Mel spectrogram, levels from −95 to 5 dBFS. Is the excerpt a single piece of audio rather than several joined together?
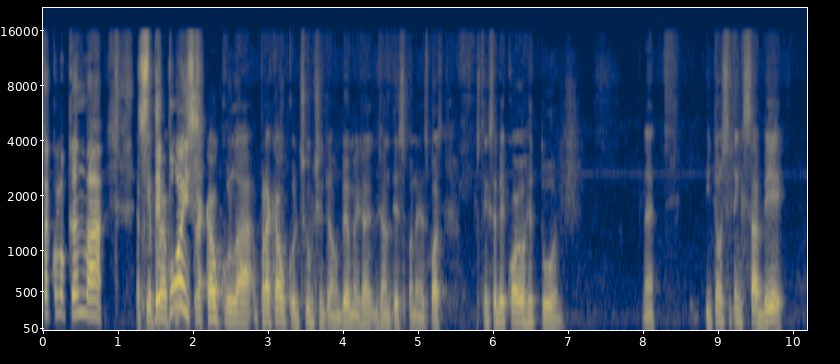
no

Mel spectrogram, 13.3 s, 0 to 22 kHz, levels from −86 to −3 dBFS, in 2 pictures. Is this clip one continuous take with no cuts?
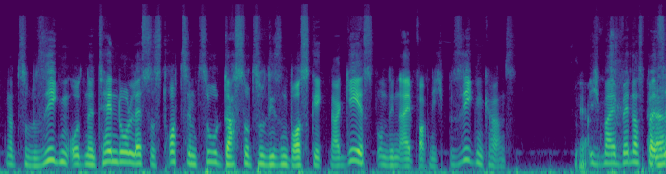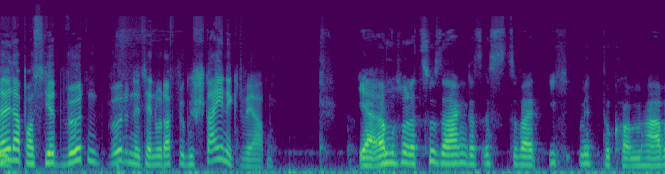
yes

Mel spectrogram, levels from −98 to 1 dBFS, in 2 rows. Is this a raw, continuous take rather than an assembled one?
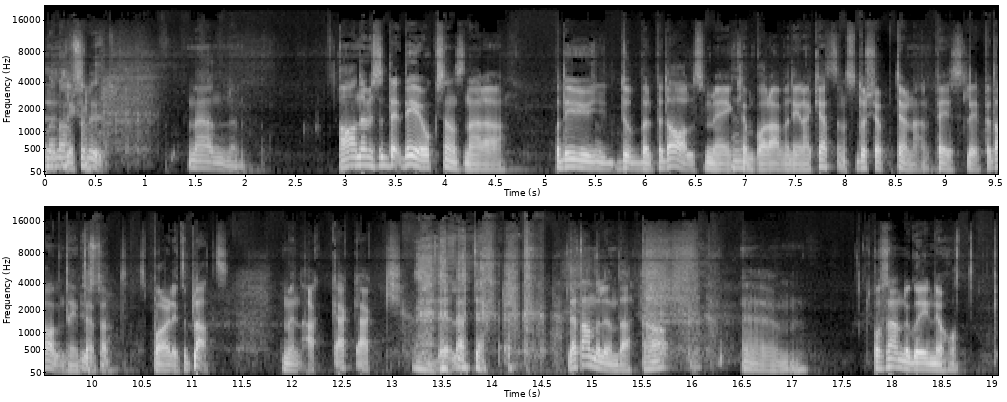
yes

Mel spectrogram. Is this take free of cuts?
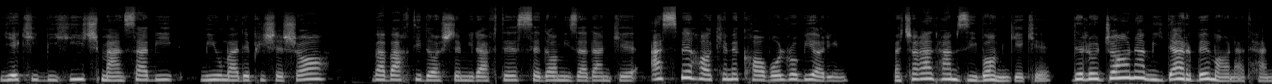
no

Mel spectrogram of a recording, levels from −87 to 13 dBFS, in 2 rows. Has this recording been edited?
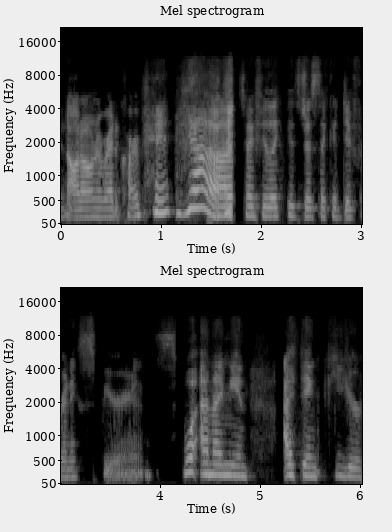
yes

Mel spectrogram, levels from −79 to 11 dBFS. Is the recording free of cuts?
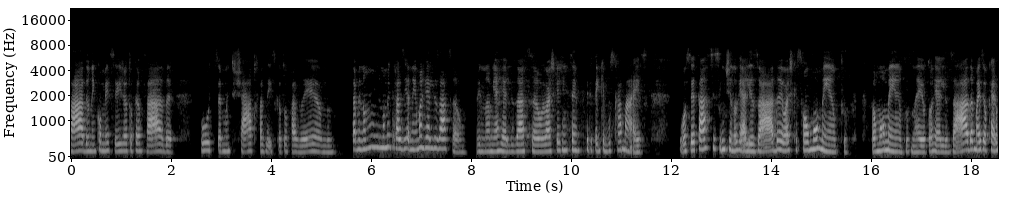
no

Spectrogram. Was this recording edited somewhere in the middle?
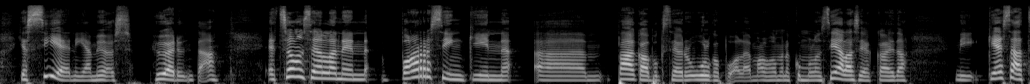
no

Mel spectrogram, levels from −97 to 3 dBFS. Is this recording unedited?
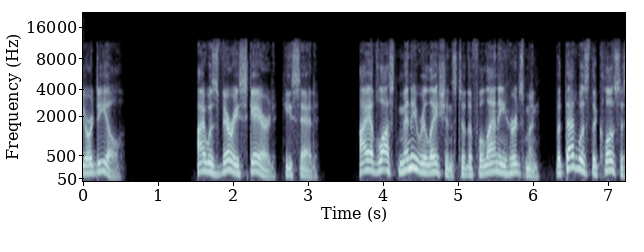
no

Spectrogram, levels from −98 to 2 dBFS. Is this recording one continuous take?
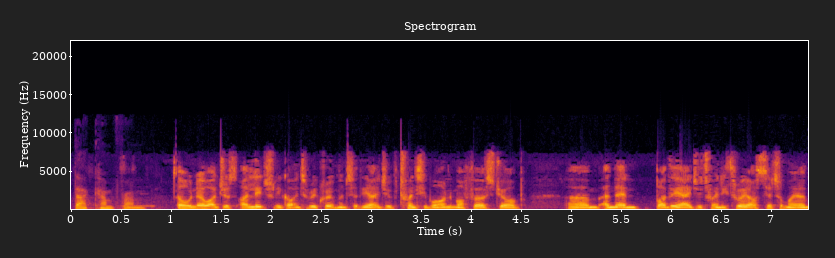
yes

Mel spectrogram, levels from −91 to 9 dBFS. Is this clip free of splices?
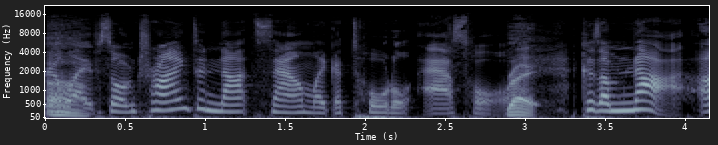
yes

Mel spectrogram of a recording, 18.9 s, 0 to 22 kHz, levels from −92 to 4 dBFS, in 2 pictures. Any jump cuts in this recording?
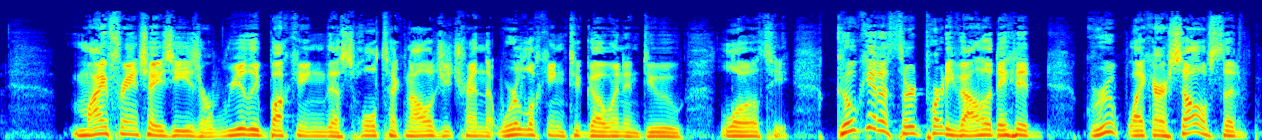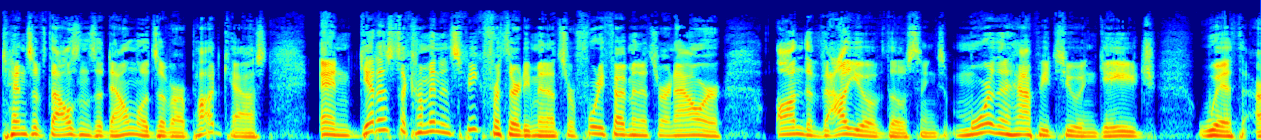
yes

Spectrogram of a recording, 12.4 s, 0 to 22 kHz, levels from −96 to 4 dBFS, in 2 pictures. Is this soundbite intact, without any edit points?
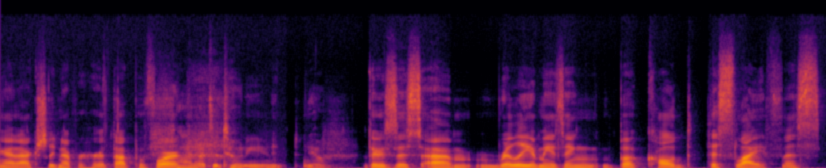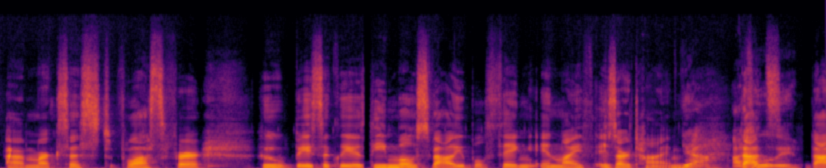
no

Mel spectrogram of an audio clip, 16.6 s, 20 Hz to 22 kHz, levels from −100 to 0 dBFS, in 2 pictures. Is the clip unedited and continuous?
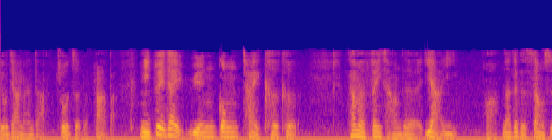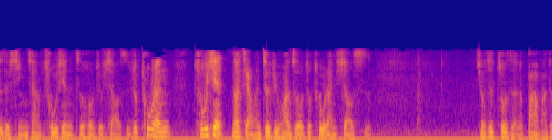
yes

